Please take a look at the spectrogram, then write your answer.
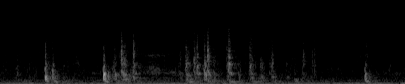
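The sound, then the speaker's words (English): A front door is handled and opened, with a couple of sharp latch clicks followed by soft rattling and shuffling movement, fairly quiet overall. “We'll have to go out the front door.”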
